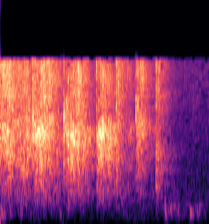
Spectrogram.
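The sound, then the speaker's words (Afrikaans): An audience applauds to welcome an author who has travelled from New Zealand for a book event. The steady clapping softens toward the end. “So, ons geef hom nog 'n handeklap, dat hy behoorlik welkom voel.”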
